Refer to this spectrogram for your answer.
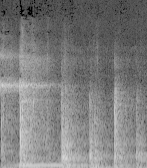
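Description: Very heavy footsteps in a school thud at a steady, unhurried pace, about five dull impacts over a few seconds, prominent, with a faint steady hum in the background and no talking.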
